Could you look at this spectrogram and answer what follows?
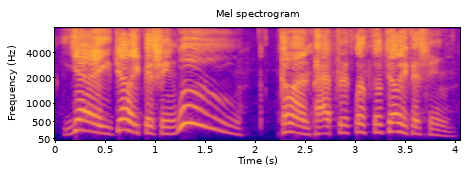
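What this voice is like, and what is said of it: Cartoon character voice. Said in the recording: “And this is SpongeBob.”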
